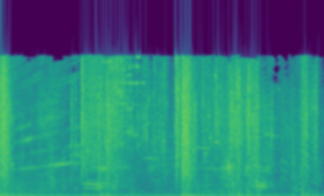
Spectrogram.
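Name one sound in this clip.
An electric blast crackles and zaps.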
